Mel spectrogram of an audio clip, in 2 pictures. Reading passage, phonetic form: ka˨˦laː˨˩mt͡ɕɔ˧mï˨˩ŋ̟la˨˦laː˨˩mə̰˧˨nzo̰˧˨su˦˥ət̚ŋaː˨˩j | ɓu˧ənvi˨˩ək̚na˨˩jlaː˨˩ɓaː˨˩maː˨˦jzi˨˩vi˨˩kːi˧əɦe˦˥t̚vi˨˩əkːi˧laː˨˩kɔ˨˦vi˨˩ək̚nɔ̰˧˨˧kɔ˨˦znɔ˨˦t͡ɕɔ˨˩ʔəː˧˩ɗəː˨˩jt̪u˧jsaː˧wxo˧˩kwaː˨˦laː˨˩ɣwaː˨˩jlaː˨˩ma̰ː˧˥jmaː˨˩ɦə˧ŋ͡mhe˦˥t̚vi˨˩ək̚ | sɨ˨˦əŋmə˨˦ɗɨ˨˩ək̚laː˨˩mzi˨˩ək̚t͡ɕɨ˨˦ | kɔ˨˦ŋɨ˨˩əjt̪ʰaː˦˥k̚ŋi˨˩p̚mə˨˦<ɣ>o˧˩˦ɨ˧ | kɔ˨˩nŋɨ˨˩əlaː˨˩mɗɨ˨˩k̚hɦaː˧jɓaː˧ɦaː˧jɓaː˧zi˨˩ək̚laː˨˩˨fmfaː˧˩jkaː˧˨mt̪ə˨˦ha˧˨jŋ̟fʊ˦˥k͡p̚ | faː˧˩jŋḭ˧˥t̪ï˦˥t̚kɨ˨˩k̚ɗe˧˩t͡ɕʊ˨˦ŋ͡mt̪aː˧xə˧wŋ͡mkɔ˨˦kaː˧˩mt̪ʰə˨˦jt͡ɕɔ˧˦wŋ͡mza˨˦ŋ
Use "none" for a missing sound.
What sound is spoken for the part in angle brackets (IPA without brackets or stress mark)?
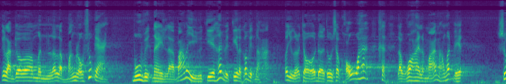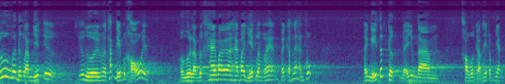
x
